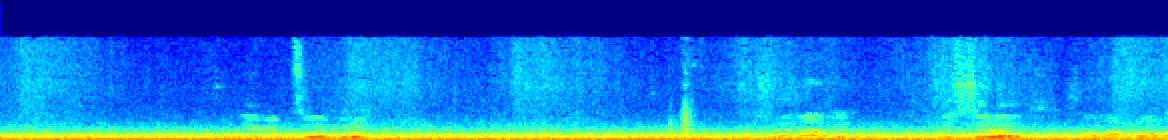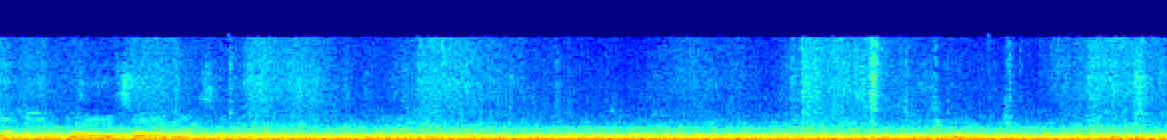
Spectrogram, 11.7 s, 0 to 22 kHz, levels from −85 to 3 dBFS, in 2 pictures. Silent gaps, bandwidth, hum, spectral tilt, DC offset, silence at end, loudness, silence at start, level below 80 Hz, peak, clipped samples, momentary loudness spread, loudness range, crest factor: none; 16.5 kHz; none; -8 dB/octave; under 0.1%; 0 s; -22 LUFS; 0 s; -30 dBFS; -4 dBFS; under 0.1%; 2 LU; 1 LU; 16 dB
